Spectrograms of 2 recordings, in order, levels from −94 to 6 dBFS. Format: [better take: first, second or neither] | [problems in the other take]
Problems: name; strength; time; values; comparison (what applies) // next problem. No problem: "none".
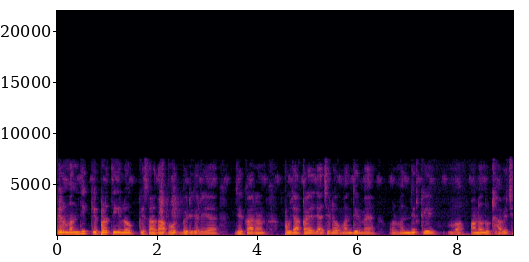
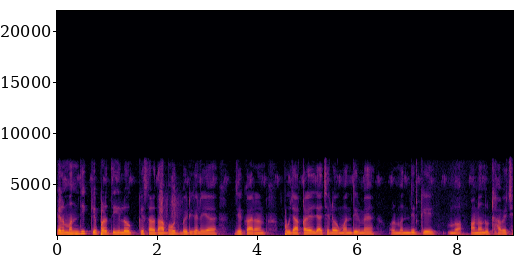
second | room echo; dies away in 0.2 s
